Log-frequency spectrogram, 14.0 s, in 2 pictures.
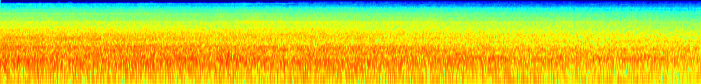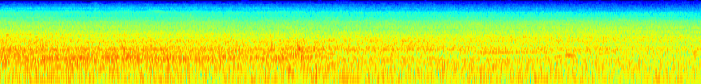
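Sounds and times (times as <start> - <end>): diesel train engine: 0.0 - 14.0
train rail noise: 0.0 - 14.0.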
